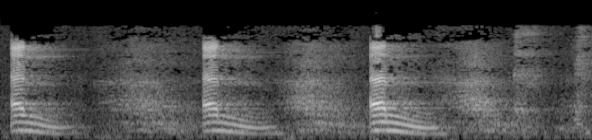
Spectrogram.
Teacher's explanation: huruf nun berasal dari ujung lidah. Ujung lidah paling depan dengan gusi.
